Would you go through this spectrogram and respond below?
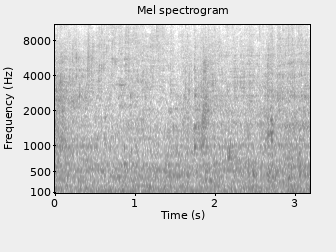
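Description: Tap water runs steadily into a kitchen sink while a knife is rinsed, a faint, even splashing hiss with no voices.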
